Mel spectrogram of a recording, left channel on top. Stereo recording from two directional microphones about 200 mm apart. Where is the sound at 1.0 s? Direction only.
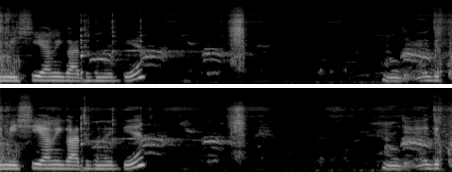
25° right (ahead or behind).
